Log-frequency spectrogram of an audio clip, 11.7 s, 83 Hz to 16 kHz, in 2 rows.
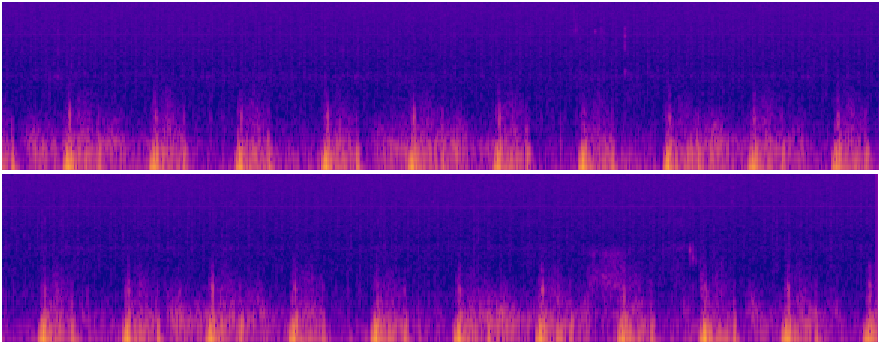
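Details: Heartbeat at about 107 a minute with uneven spacing between beats: the heart becomes unstable and irregular under compression.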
